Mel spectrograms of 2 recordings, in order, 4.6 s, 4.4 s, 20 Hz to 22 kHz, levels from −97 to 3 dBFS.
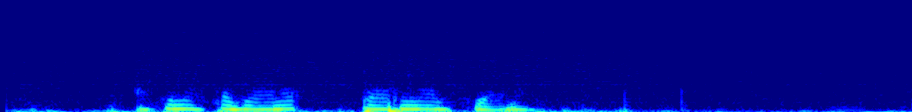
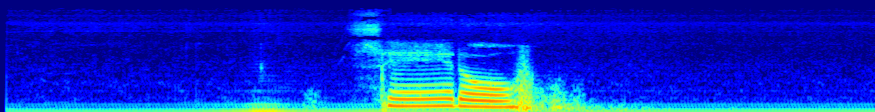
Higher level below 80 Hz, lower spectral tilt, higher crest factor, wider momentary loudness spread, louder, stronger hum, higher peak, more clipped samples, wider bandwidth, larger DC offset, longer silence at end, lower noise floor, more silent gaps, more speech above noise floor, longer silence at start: second, -56 dBFS vs -46 dBFS; first, -9.5 dB/octave vs -8 dB/octave; about the same, 18 dB vs 18 dB; second, 12 LU vs 26 LU; second, -50 LUFS vs -23 LUFS; second, none vs 60 Hz at -45 dBFS; second, -32 dBFS vs -10 dBFS; neither; second, 9.6 kHz vs 13 kHz; neither; second, 0.05 s vs 1.4 s; first, -75 dBFS vs -53 dBFS; neither; about the same, 28 dB vs 31 dB; second, 0.05 s vs 1.15 s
